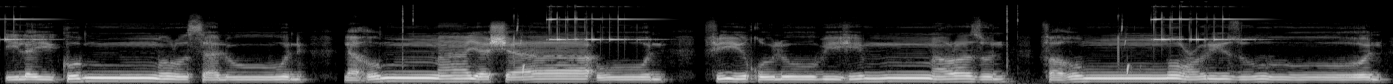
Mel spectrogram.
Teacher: ادغام شفوی یعنی میم ساکن کو میم کے ساتھ ملا کر کے غنہ کے ساتھ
